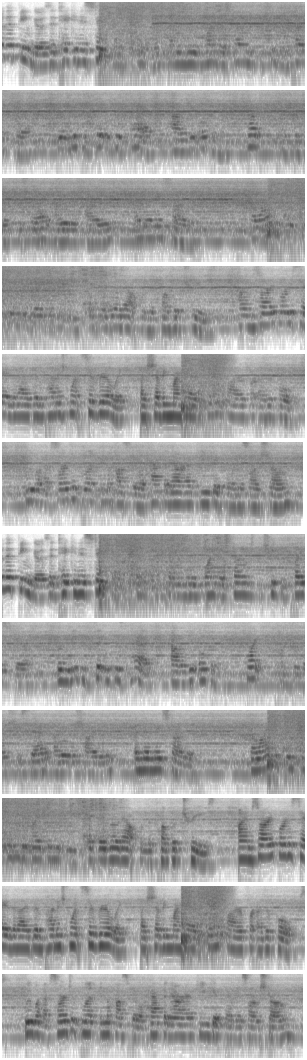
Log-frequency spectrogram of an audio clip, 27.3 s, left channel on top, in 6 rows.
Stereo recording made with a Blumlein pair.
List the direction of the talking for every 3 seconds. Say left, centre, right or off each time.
right, right, right, right, right, right, centre, right, right.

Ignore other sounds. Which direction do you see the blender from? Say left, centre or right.
left.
